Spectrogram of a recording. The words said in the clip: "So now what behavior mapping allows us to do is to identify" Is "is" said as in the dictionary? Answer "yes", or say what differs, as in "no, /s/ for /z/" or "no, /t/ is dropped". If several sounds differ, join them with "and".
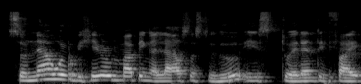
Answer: no, /s/ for /z/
